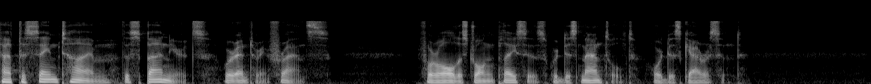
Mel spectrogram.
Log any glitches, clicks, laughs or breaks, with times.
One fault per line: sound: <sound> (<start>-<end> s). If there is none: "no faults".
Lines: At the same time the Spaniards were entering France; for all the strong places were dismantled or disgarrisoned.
no faults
